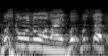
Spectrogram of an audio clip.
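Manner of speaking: loud, what's going on?; confused shout. Retold or imitated. Crew at the door demanding answers, loud. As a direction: call it out loud and puzzled.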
